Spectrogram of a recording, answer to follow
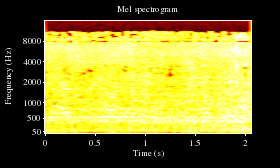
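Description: Jet aircraft engine noise from a display jet flying past, a steady rush that grows slightly louder toward the end.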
